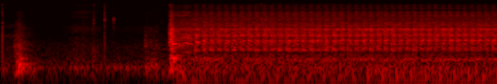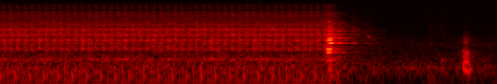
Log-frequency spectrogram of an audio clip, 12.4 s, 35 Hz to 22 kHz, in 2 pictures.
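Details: 2016 Ford F-150 2.7 EcoBoost, two weeks and 600 miles after purchase, broke down in driveway: starter cranks evenly for about eight seconds but engine never fires; cranks but will not start.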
